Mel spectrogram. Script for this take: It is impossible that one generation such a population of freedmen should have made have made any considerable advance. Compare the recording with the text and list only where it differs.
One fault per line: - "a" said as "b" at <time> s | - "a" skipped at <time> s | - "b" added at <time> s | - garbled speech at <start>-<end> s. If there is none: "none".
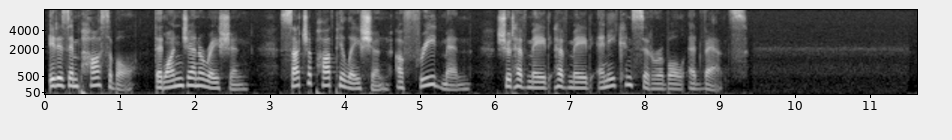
none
